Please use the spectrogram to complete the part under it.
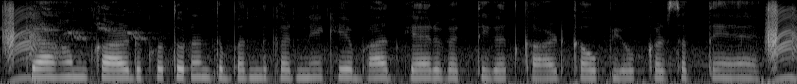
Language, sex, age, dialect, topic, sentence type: Hindi, female, 25-30, Awadhi Bundeli, banking, question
